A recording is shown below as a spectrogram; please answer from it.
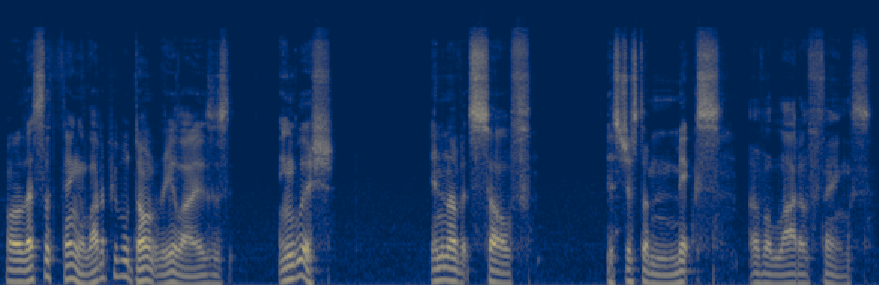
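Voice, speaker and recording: A young man chatting casually, rambling with many fillers and pauses. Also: lowish voice. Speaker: streamer. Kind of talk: casual chat.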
